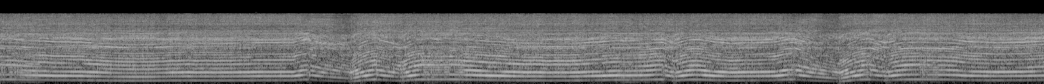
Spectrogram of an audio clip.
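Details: Husqvarna 262XP two-stroke chainsaw after rebuild, breaking in with compression up: high, steady scream dips briefly as the chain loads in low-grade pine and recovers fast. Running strong and healthy.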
